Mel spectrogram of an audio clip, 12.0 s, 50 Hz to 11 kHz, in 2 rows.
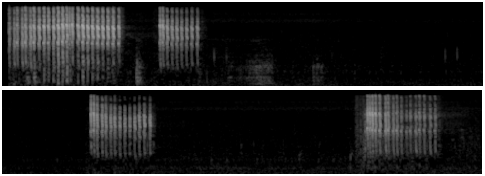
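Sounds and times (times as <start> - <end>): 
Belted Kingfisher: 0.1 - 2.6, 7.1 - 8.0, 10.4 - 12.0.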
